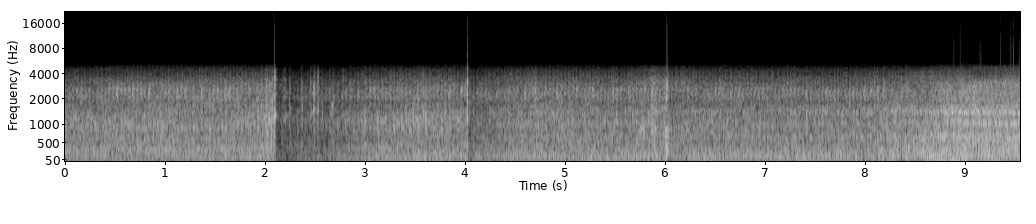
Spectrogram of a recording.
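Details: Citroen BX under acceleration: a dry, raspy hiss grows with revs but is not like an air leak; it seems to come from the footwell, cause unknown, poor-quality audio.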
